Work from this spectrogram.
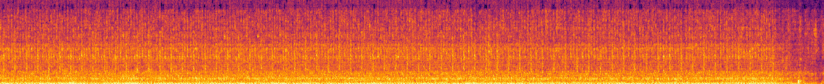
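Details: Six-wheeled Toyota truck with carburetor, odd idle persisting after new fuel filter installed correctly, new spark plugs and new fuel line: uneven, lumpy idle with loose ticking pulse over the rumble; rough idle, cause not found.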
